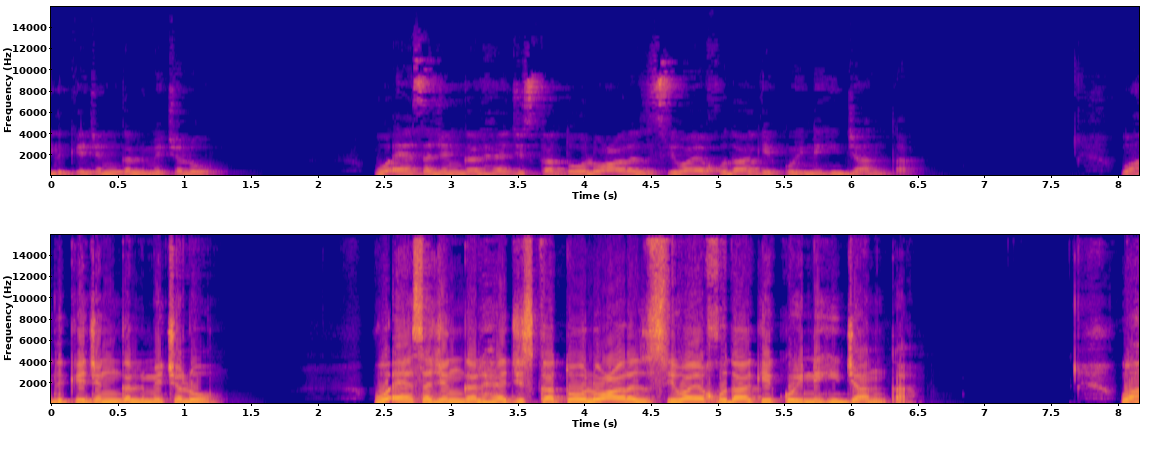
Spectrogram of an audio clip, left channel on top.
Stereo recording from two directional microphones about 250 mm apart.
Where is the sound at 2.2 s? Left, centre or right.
Right.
